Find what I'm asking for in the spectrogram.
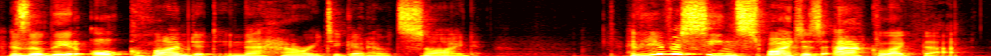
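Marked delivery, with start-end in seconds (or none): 3.1-4.8 higher, wondering question. A narrator's reading. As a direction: ask in mild amazement, pitched up. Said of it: "said Hermione wonderingly".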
